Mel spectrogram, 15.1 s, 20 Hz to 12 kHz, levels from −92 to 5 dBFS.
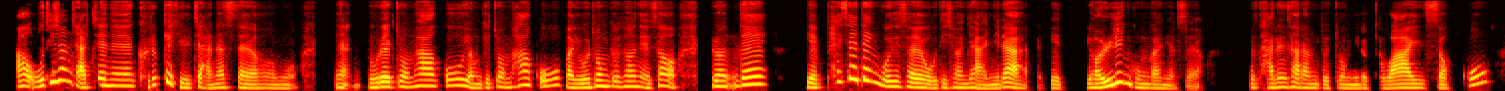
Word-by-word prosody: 아 205 - +2
오디션 360 - +3
자체는 220 - +1
그렇게 265 +8 0
길지 150 - -2
않았어요. 150 0 -2 0.2
뭐 130 +2 -8 0.3
그냥 150 -3 -3 0.2
노래 175 +3 +6
좀 185 -1 -2
하고 220 +1 +1
연기 145 -4 -2
좀 170 0 -3
하고 245 +2 -2
막 155 - +1
요 155 +1 +2
정도 205 -1 0
선에서. 190 -1 -1 0.3
그런데 240 +8 +3 0.4
예, 160 -2 +4
폐쇄된 405 - +3
곳에서의 195 - +2
오디션이 150 +2 -2
아니라 135 +2 +1
이게 135 -2 -7 0.3
열린 230 - +5
공간이었어요. 130 - -6 0.5
그래서 155 0 -7
다른 165 +3 -1
사람도 145 -5 -2
좀 135 -1 -5
이렇게 130 0 -7
와 145 +3 +3
있었고 145 - -4
165 Hz, 320 characters per minute, -24 LUFS, 145-220 Hz, 0.5 s, 노래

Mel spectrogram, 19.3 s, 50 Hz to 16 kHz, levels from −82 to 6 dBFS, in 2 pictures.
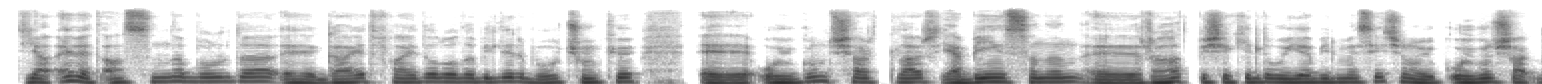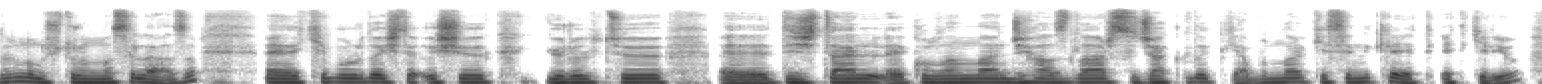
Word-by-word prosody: Ya, 115 -2 -1
evet 140 -7 0
aslında 130 +5 -2
burada, 140 +1 -2
eee, 105 -1 +1
gayet 105 +5 -1
faydalı 130 +1 -2
olabilir 125 +1 0
bu. 105 +1 0
Çünkü, 115 +4 -1 0.4
eee, 95 -1 +2
uygun 105 +8 +1
şartlar, 120 -2 -2
ya, 100 -1 +2
bir 120 - +5
insanın, 125 +1 +2
eee, 95 -4 +1
rahat 110 +6 +1
bir - - 0
şekilde 115 +1 0
uyuyabilmesi 115 +1 +1
için 140 -2 -2
uy 100 -1 +3
uygun 110 +2 +4
şartların 115 +3 -2
oluşturulması 110 -1 +1
lazım, 100 - -1 0.4
eee, 115 -1 +3
ki 115 +4 -4
burada 120 0 +1
işte 115 -2 -1
ışık, 115 +1 +1 0.2
gürültü, 110 +2 +1 0.3
eee, 95 +1 +1
dijital, 110 0 +2
eee, 95 +1 -1
kullanılan 110 +1 +1
cihazlar, 115 +1 0
sıcaklık 110 +2 -1
ya, 90 -2 -5
bunlar 115 +3 -2
kesinlikle 115 +2 -1
et 95 +1 -4
etkiliyor 100 - -3
115 Hz, 135 wpm, -22 LUFS, 105-125 Hz, 0.4 s, bir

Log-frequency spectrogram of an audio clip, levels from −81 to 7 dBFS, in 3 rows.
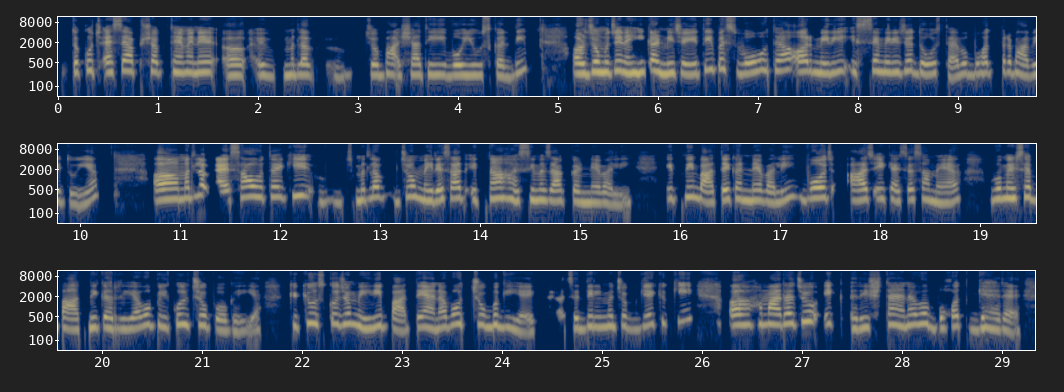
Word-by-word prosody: तो 260 - +2
कुछ 300 -1 -4
ऐसे 265 +3 +4
अपशब्द 275 -1 0
थे 265 - +5
मैंने 265 0 +3
अ 215 - -8
अ, 220 0 -2 0.2
मतलब 225 0 -1 0.2
उ 185 - -15 0.3
जो 220 -1 0
भाषा 225 0 -1
थी 225 -1 -3
वो 220 +1 +2
यूज़ 220 0 -3
कर 205 -1 -1
दी 255 +10 -4 0.5
और 245 0 +7
जो 275 +3 +5
मुझे 265 +2 +4
नहीं 255 0 +4
करनी 255 -5 +5
चाहिए 235 -1 +2
थी 320 - +3
बस 330 -5 -1
वो 265 +6 +1
था 295 - +2
और 280 -2 +3
मेरी 250 +3 +2
इससे 290 +1 -2
मेरी 265 -1 +1
जो 290 +2 -1
दोस्त 245 -3 -3
है 185 - -1
वो 240 - -2
बहुत 245 +1 -4
प्रभावित 225 -6 -4
हुई 190 0 -7
है। 285 +6 -1 0.6
अ, 265 +2 +8
मतलब 310 +4 +2 0.2
ऐसा 270 +5 0
होता 315 -1 +2
है 310 - +2
कि 335 +4 +3 0.2
ज 215 -1 -13
मतलब 300 +4 0 0.2
जो 320 +1 0
मेरे 245 -2 +3
साथ 285 +1 +3
इतना 275 +4 +1
हँसी-मज़ाक 245 -1 0
करने 215 -2 -2
वाली, 190 -1 -7 0.4
इतनी 305 +3 -1
बातें 245 -1 +4
करने 245 -3 0
वाली, 230 +7 -4
वो 290 +1 +6
ज - - -7 0.2
आज 250 +2 +3
एक 275 0 -1
ऐसा 245 +1 -1
समय 250 -5 -4
है 235 - -3 0.3
वो 275 - +2
मेरे 280 0 +4
से 305 +1 +2
बात 220 -4 0
नहीं 240 0 -1
कर 240 -2 0
रही 220 0 -6
है, 230 - -1
वो 290 +4 -1
बिल्कुल 290 +3 -2
चुप 275 -5 -2
हो 200 -2 -2
गई 185 0 -11
है। - - -8 0.3
क्योंकि 270 +4 -2
उसको 320 0 -1
जो 310 +1 0
मेरी 260 -2 +1
बातें 215 +6 +1
हैं 235 -2 +5
ना 240 - 0
वो 305 +1 0
चुभ 290 -1 -1
गई 245 -3 -5
है 180 - -3
एक 185 - -12
तरह - - -11
से 230 - +1
दिल 250 +2 -2
में 265 +1 -2
चुभ 250 -5 -6
गई - - 0
है। 300 - 0
क्योंकि 360 +7 -4 0.4
अ, - - +5 0.2
हमारा 310 +1 +4
जो 365 +4 0
एक 305 -1 0
रिश्ता 245 +6 -2
है 275 -3 +1
ना 290 +2 -1
वो 315 +1 0
बहुत 265 +3 -3 0.2
गहरा 215 -4 -2
है - - -4
255 Hz, 225 wpm, -25 LUFS, 230-285 Hz, 0.6 s, अ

